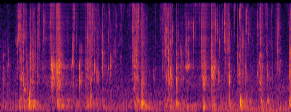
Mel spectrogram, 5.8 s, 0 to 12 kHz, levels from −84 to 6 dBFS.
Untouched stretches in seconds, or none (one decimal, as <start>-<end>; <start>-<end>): 0.0-0.9; 1.8-3.7; 4.3-5.8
